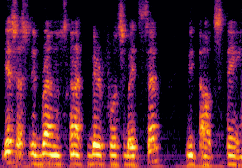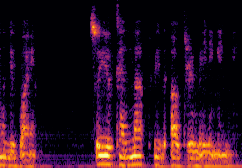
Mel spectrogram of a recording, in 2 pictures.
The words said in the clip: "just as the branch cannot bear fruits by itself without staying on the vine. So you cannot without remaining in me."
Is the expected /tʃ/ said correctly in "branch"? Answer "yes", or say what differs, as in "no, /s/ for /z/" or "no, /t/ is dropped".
no, /s/ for /tʃ/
